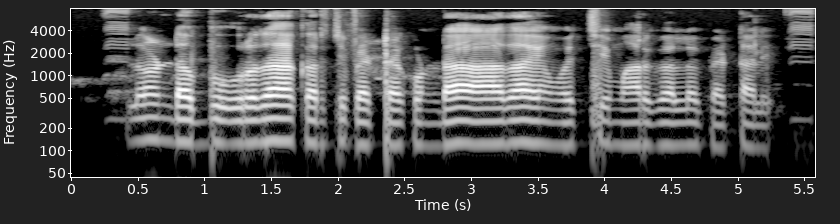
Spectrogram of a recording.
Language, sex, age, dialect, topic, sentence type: Telugu, male, 18-24, Southern, banking, statement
